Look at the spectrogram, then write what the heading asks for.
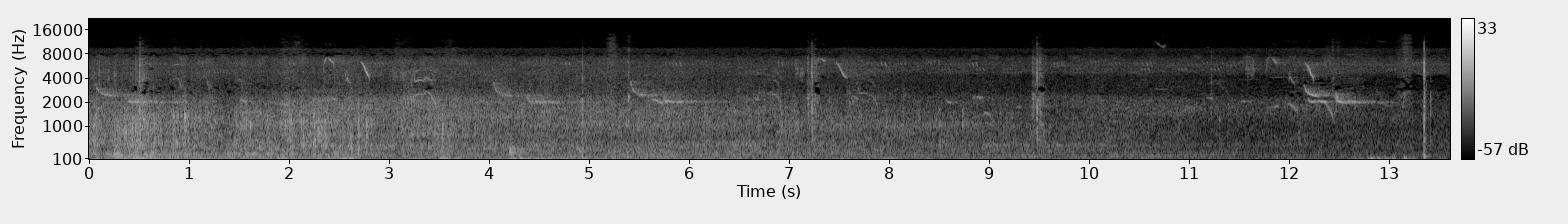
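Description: Outdoor ambience with a bird repeatedly giving a short whistle that slides down in pitch, one every second or two. Under it is a low rumble that fades away over the first half.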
